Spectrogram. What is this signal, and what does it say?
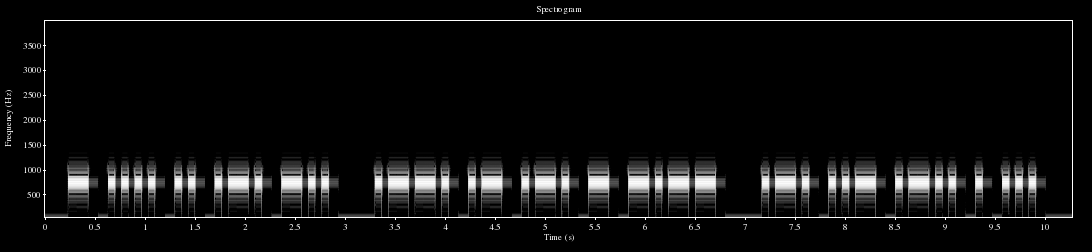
Morse code, heard as a keyed tone, about 18 wpm, 750 Hz. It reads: THIRD PARTY RULES
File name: Morse / 18WPM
